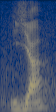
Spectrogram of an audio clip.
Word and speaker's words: Yah: La pronunciación es Ya, por un lado, y por otro lado, Vahei.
